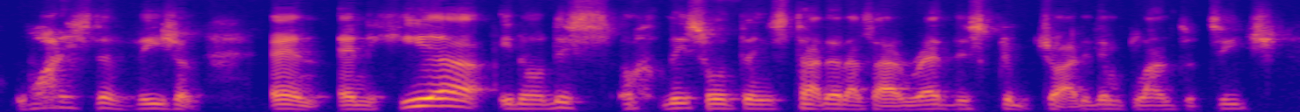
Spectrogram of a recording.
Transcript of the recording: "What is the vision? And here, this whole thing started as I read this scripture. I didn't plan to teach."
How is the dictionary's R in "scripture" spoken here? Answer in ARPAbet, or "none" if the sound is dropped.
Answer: R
